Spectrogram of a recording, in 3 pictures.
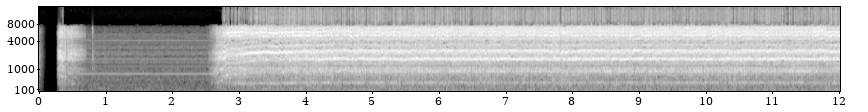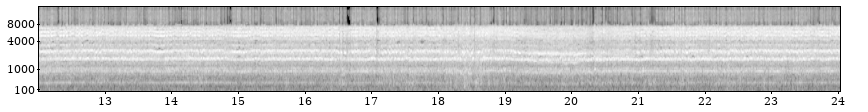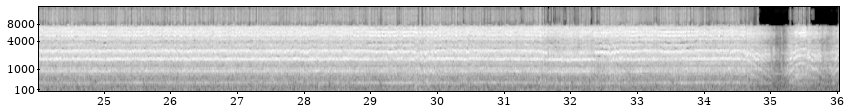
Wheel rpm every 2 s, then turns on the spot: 20, 80, 230, 230, 230, 230, 230, 230, 230, 230, 220, 230, 240, 230, 230, 230, 230, 140.
none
